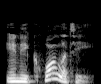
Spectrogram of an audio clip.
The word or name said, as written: inequality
